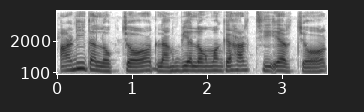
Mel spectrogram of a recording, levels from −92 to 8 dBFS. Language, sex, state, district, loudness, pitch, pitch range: Karbi, female, Assam, Karbi Anglong, -14 LUFS, 165 Hz, 150-175 Hz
